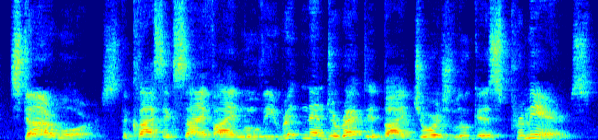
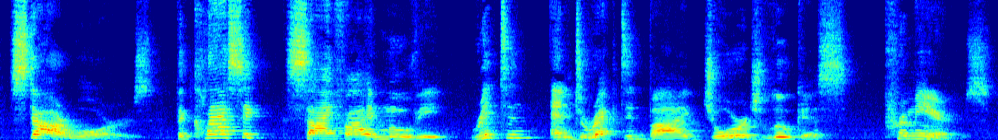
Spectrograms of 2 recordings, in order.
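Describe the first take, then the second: First: The sentence is read at a faster pace. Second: The sentence is read at a slow pace. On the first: "The second time, a little bit faster" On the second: "The first time, slowly say it with me"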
